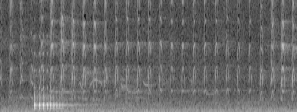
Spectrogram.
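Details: Drumming at the nest by a male great spotted woodpecker whose young are calling for food: a single rapid roll of roughly eight hollow knocks, fading over half a second, followed by faint high chick calls.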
